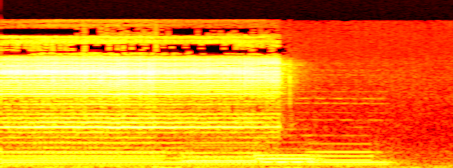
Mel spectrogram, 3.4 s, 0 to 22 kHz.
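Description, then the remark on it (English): A loud, steady electric buzzer in an office at night drones for about two seconds with a harsh, rasping tone, then cuts off, leaving a lower humming tone that fades away. “K-12 watches those lights intently some moments before a buzzer sounds.”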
